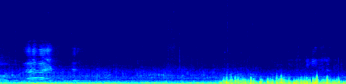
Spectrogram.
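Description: Road noise inside a moving car: a steady low rumble that turns louder and rougher about three seconds in. A short voice exclamation comes near the start.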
